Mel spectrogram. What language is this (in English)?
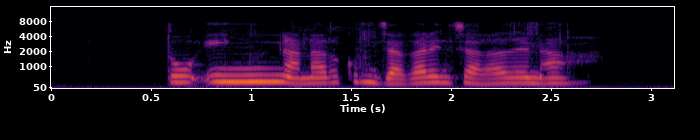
Santali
